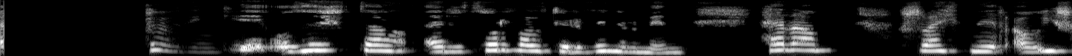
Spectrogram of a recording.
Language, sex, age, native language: Icelandic, male, 12, Icelandic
